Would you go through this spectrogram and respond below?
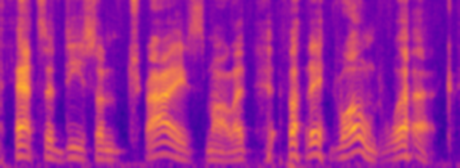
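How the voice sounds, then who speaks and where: A man's voice: medium pitch, lively intonation, slow, a bit bright, breathy edge, no room sound, exaggerated voice. An actor playing a domineering, coolly scheming middle-aged father in a radio drama, with a pompous, condescending delivery. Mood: pompous, dismissive.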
